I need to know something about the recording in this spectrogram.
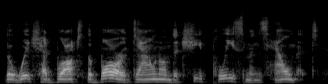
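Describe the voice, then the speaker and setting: A man's voice: medium pitch, a little fast, darkish tone. A man reading a children's fantasy novel aloud as scripted storybook narration. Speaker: amateur audiobook reader.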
